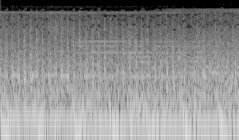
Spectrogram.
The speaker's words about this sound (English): The helicopter then takes off, disappearing into the low clouds of a valley beyond.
